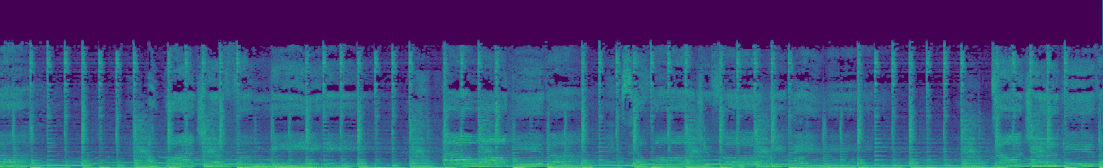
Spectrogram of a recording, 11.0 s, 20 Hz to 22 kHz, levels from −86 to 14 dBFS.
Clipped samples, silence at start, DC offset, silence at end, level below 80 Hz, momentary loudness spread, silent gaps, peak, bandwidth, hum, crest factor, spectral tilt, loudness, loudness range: under 0.1%; 0 s; under 0.1%; 0 s; -14 dBFS; 2 LU; none; 0 dBFS; 17 kHz; none; 12 dB; -5 dB/octave; -14 LUFS; 0 LU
